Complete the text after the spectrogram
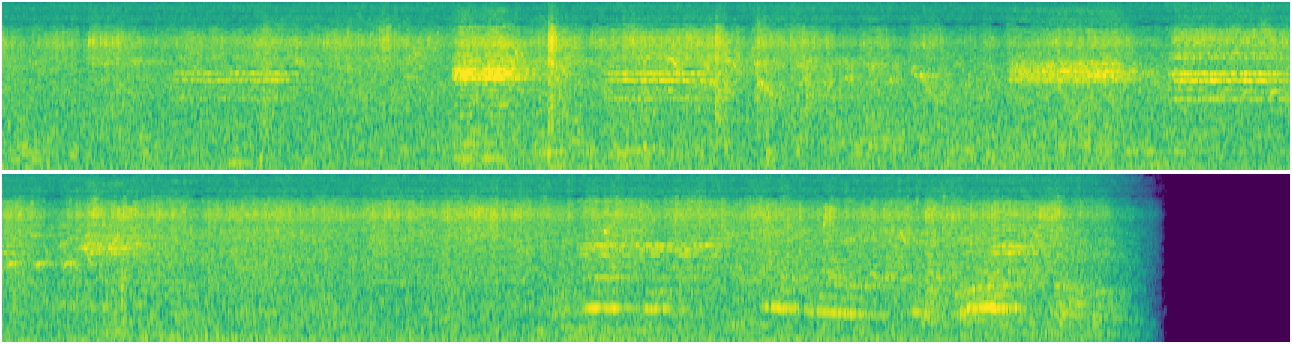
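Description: A crowd murmurs softly outdoors.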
